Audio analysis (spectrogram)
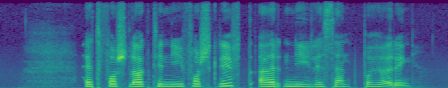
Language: Norwegian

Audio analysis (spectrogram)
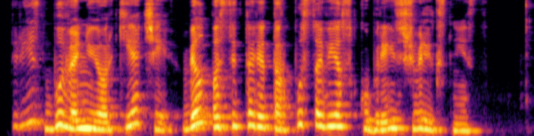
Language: Lithuanian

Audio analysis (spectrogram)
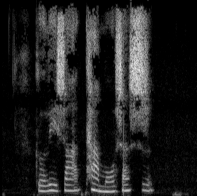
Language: Chinese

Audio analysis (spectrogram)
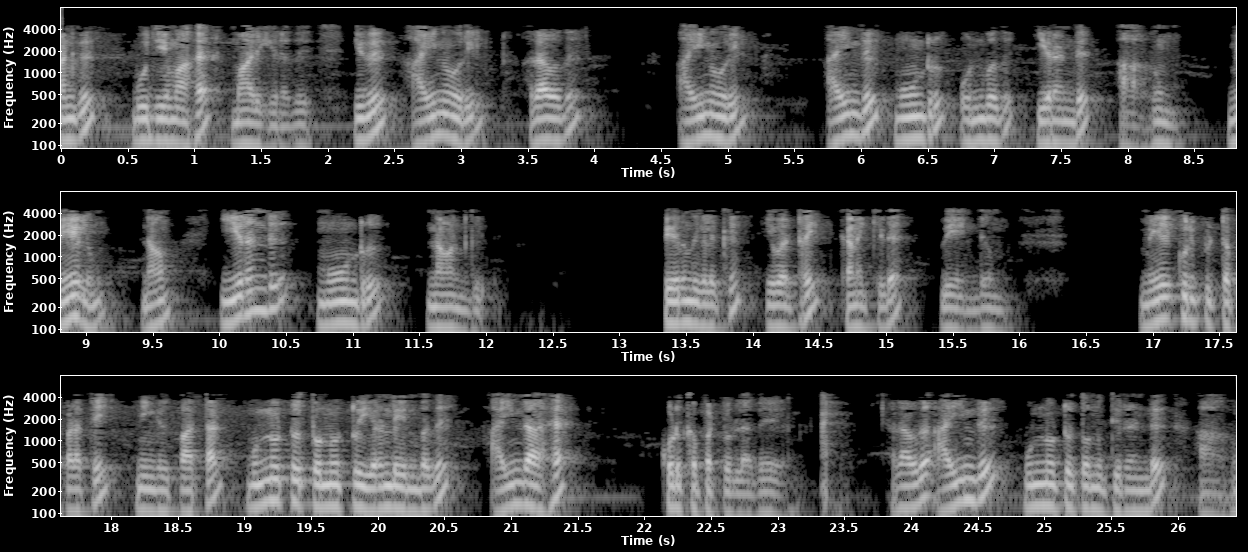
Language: Tamil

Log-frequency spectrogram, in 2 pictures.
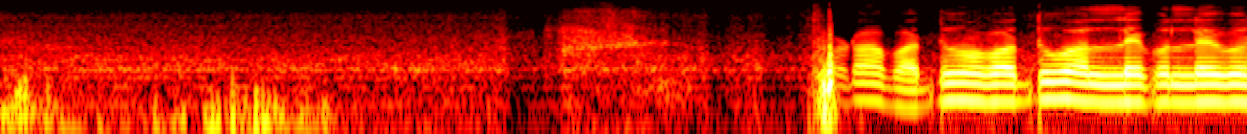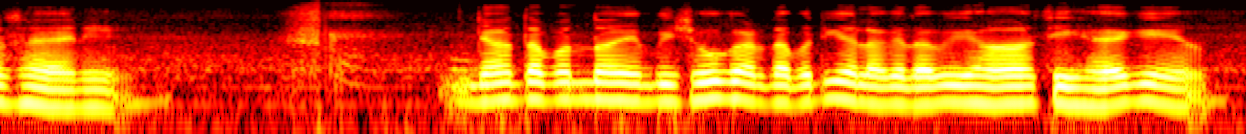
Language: Punjabi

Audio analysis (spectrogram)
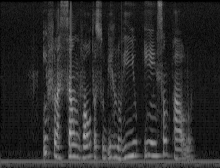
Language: Portuguese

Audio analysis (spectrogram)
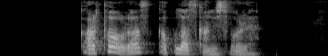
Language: Laz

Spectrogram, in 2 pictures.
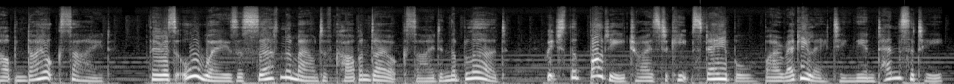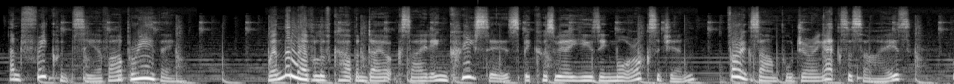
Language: English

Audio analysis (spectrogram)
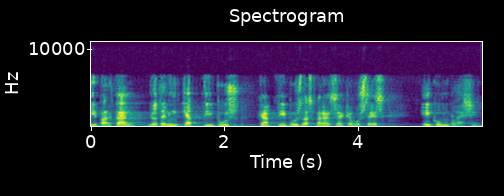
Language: Catalan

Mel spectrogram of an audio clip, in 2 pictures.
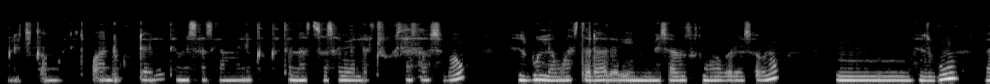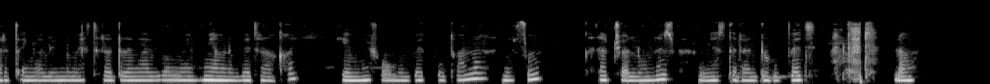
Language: Amharic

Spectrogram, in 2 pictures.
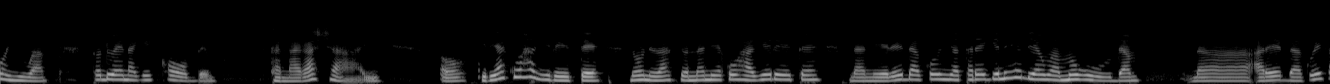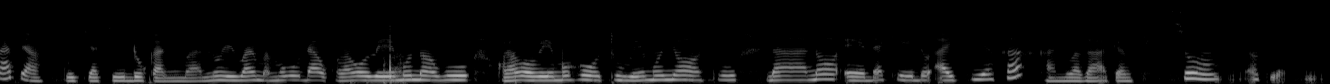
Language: Kikuyu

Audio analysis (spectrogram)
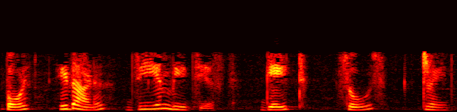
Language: Malayalam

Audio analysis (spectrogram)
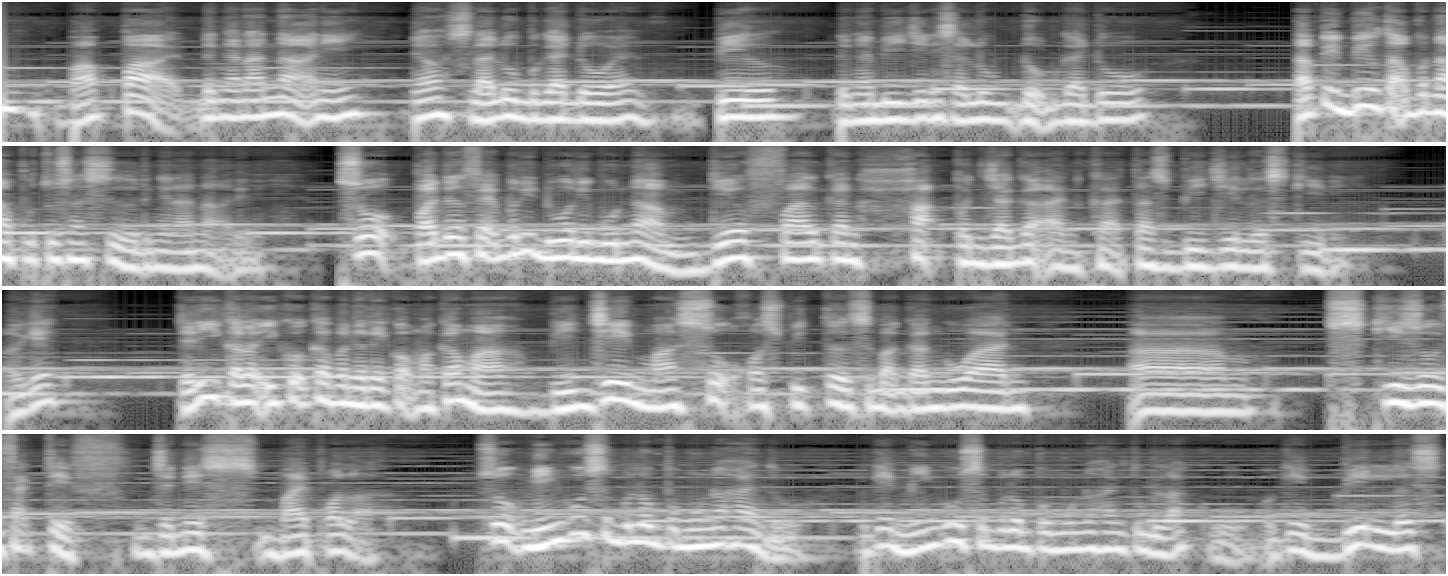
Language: Malay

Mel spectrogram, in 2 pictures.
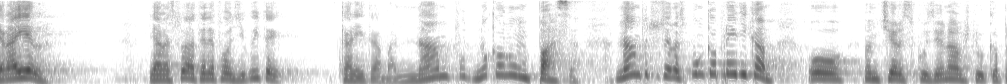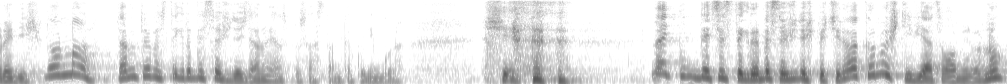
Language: Romanian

